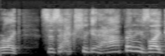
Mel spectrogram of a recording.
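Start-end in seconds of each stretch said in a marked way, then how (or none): 0.4-1.3 high, hushed, secretive whisper. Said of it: "we're whispering".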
